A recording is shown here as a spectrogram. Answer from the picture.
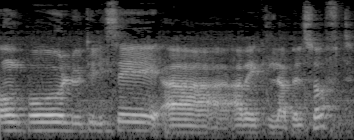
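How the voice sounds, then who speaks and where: A man's fairly high voice with a non-native accent, audible room echo and noticeable background noise. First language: not French (speaking French). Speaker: conference speaker on retro computing. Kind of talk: technical conference talk. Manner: halting, many hesitations.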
